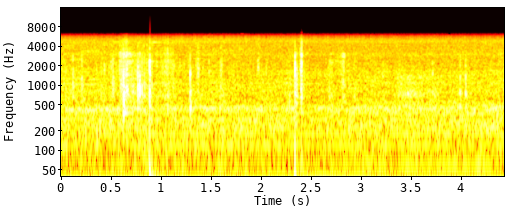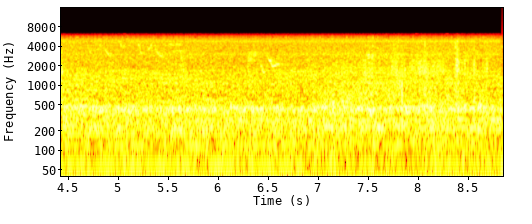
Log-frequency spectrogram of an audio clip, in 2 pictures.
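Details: Buzzing of honey bees at Grass Lake Sanctuary on July 25 2011, week 6: an even droning hum, with a burst of crackling taps and clicks in the first three seconds before the drone carries on alone.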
